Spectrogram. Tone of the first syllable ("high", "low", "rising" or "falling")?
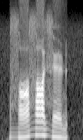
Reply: rising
